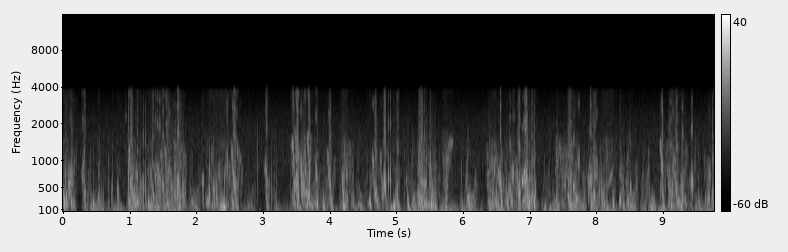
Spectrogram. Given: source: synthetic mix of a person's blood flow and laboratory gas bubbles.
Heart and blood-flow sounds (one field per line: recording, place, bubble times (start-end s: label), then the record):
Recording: Doppler ultrasound of blood flow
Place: precordium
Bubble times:
0.00-0.23 s: bubbles
0.28-0.37 s: bubbles
0.52-0.58 s: bubbles
0.80-0.87 s: bubbles
0.91-1.87 s: bubbles
2.07-2.72 s: bubbles
3.02-3.12 s: bubbles
3.41-4.11 s: bubbles
4.14-4.39 s: bubbles
4.57-5.08 s: bubbles
5.13-5.65 s: bubbles
5.69-5.87 s: bubbles
6.35-7.14 s: bubbles
7.33-8.46 s: bubbles
8.48-8.56 s: bubbles
8.94-9.49 s: bubbles
9.62-9.77 s: bubbles
From the record:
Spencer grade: 4 (maximum detectable bubble signal sounding continuously throughout systole and diastole of every cardiac period, and overriding the amplitude of the normal cardiac signals)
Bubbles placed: only in the low amplitude regions of the cardiac cycle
